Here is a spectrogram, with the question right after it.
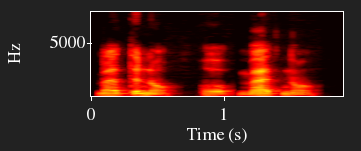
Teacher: we have the final T totally silent as well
